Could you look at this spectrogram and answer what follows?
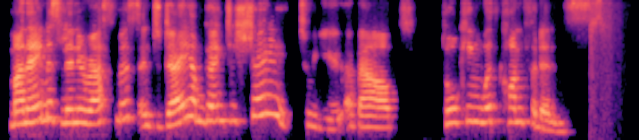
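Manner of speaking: confident, projected voice filling the whole room. Showing learners how to say their name to the room: projecting to fill the room. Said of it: "look at the room ahead of you and say".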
